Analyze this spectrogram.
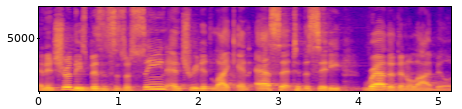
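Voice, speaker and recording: There is audible room echo. A man speaks with lively intonation. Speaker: forum moderator. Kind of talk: moderating a public forum. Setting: stage with audience. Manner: loud.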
